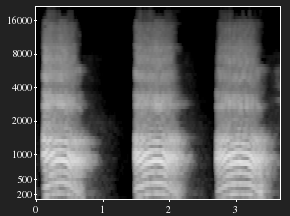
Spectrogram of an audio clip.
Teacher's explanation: একবারে কণ্ঠের গোড়া থেকে হচ্ছে, হ্যাঁ, একবারে আমাদের এই শুরু থেকে হচ্ছে, একবারে নিচ থেকে হচ্ছে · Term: নিম্ন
